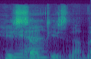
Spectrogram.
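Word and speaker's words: Hisatsinom: The Hopi called the Fremont people and forgive the pronunciation, but I've got Hisatisnam. – You guys want to challenge that? – Hisatisnam. – Hisatisnam. That's much better.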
